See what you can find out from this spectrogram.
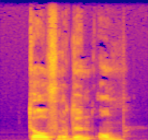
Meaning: inflection of omtoveren: 1. plural past indicative 2. plural past subjunctive
- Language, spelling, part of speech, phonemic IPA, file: Dutch, toverden om, verb, /ˈtovərdə(n) ˈɔm/, Nl-toverden om.ogg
